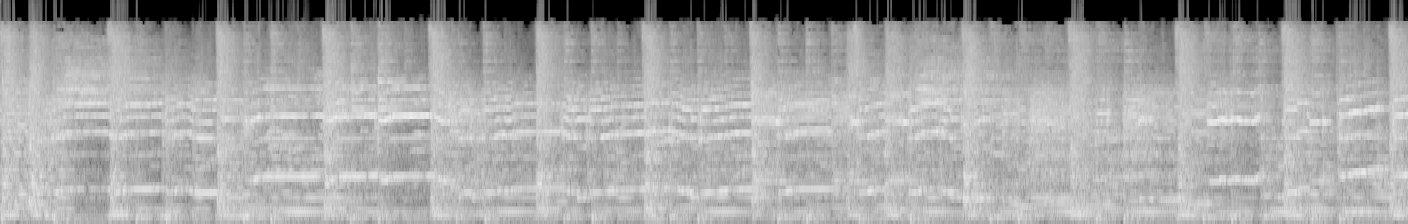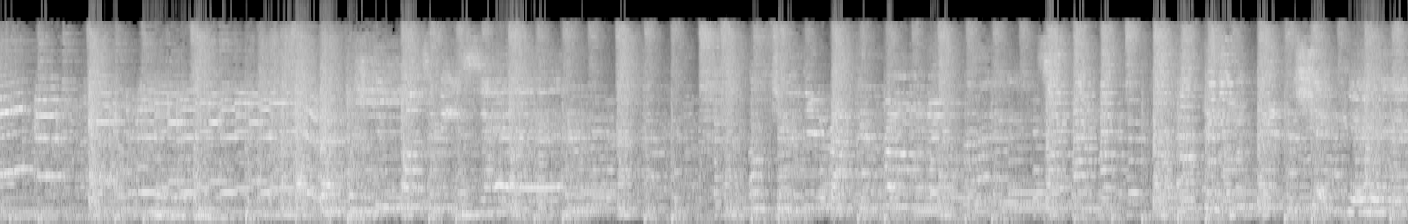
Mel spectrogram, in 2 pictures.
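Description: Live band playing a blues-style song: drum kit and keyboard backing a man singing into a microphone.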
